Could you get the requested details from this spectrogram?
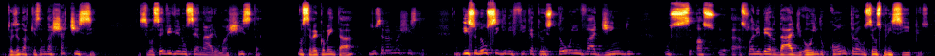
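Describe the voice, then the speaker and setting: Bright-voiced animated man on a podcast. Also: on the high side, normal speed, husky. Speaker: podcast host. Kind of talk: casual podcast chat. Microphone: studio microphone.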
